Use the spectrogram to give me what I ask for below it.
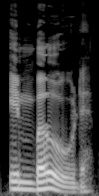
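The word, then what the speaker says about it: embowed: the next word is embode e m b o w e d it's like a bow and arrow this is an adjective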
